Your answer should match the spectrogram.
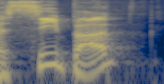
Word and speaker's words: CIPA: And I just want to say thank you to CIPA, which is how the acronym is pronounced, for helping make the blog post version of this episode possible.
